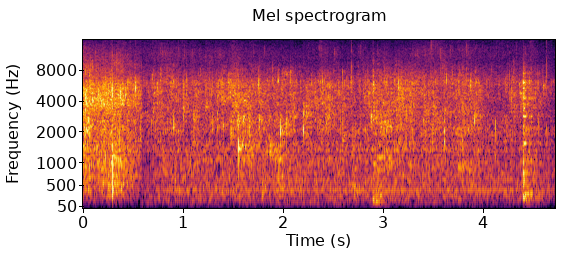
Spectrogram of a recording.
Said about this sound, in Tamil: சிக்கன் வந்து பொரிச்சாச்சு இப்போ எடுத்துடலாம்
